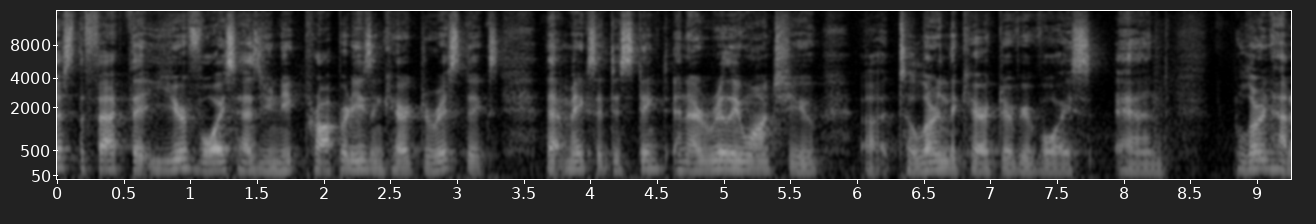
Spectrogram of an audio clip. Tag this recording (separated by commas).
Speech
